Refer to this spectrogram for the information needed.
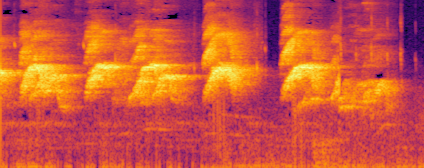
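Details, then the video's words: Cockatiel nestlings in Juazeiro do Norte, Ceará, Brazil, producing five loud, raspy rising squawks about every three-quarters of a second, the last trailing into a softer note. "FILHOTES DE CALOPSITA"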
